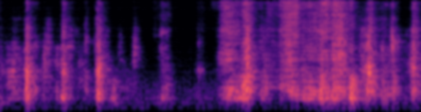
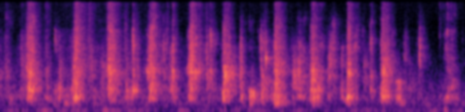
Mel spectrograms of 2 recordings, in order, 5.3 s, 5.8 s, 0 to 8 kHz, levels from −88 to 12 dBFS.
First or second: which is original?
second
